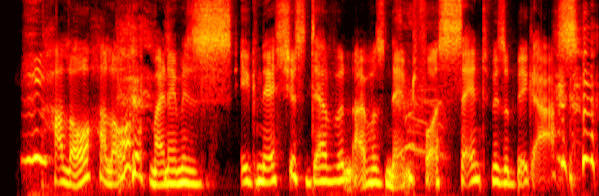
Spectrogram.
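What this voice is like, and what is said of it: Put-on German accent. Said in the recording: “German”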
